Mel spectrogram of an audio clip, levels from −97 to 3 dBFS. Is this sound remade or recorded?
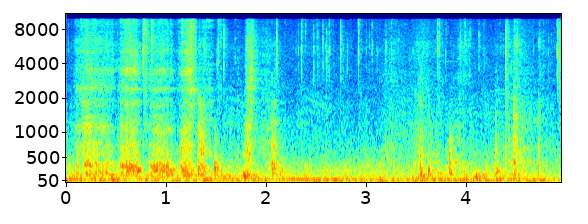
recorded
